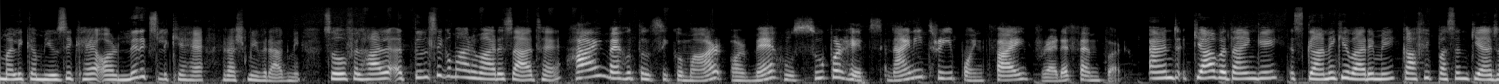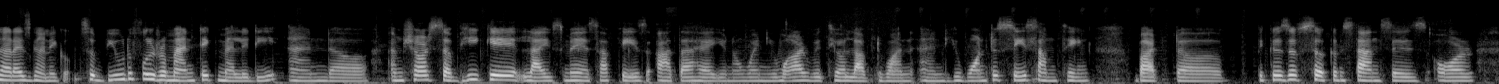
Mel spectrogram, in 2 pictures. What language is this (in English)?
Hindi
